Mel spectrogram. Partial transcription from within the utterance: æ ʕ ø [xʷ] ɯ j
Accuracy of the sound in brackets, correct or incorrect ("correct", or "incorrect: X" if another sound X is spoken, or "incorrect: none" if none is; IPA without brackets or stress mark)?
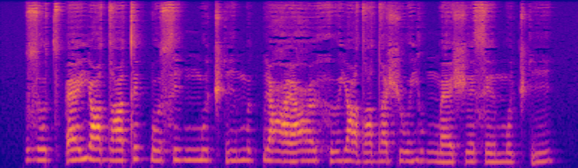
incorrect: h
